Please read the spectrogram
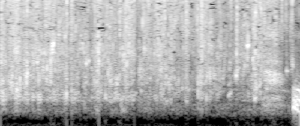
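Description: Water sloshing and splashing in a plastic basin as a hand scrubs a toy mask under muddy water, with small irregular splashes and drips.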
